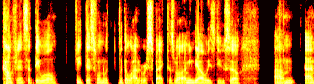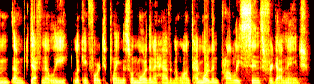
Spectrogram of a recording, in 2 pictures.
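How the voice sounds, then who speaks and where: A man with a deep voice talks casually as a podcast co-host. The sound is dry, with no room around it. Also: fairly even intonation, brisk, darkish tone, dry recording. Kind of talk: casual discussion.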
